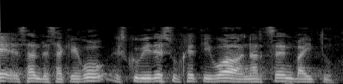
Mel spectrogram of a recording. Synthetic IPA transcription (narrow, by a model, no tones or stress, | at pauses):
esand̪e̞sake̞ɣ̞ue̞skuβ̞iðe̞suβʝe̞t̪iβ̞oaonaɾt͡se̞mbajt̪u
